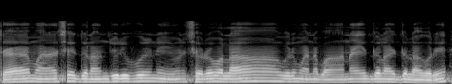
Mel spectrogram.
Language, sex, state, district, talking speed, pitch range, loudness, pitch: Chakma, male, Tripura, West Tripura, 225 wpm, 125-135 Hz, -14 LUFS, 130 Hz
